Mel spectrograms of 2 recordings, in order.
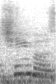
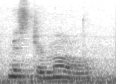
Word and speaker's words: Chimo: It's just your name is, like Chimo's name is Chimo. It's not Mr. Mo. Hey, Chi, how you doing? It's Chimo. It's just one word, that's his name.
